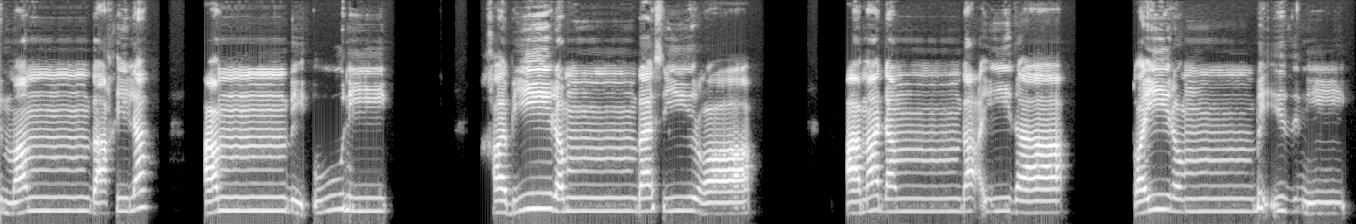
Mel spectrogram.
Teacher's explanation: اب میم کی آواز کو لمبا کریں گے 2 حرکت کے برابر، یہاں پہ ہونٹوں کو جوڑ کے رکھیں گے کچھ دیر کے لیے، اس کی ادائیگی ہوگی مم باخیلا ام بیونی خبیرم بصیرا آمدم بعیدا طیرم باذنی۔ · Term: اقلاب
